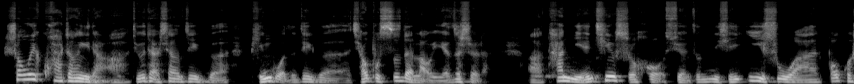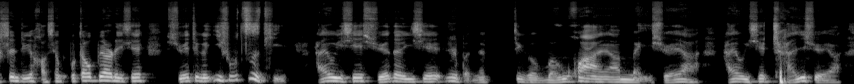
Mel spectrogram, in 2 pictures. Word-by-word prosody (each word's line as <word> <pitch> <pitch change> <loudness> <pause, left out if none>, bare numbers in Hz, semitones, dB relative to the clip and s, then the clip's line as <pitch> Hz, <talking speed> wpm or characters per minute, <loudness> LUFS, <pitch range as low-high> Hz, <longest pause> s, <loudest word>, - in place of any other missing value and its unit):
稍 220 0 -1
微 235 +1 +5
夸 180 -8 -4
张 155 -3 +4
一 130 - +6
点 - - -5
儿 - - -10
啊， 95 0 -11
就 130 - -2
有 - - +2
点 150 - 0
儿 - - -4
像 135 +1 -2
这 130 0 -1
个 105 -4 -8 0.2
苹 130 +5 +4
果 155 - 0
的 105 - -11
这 125 +3 -3
个 95 -4 -10
乔 125 +8 0
布 145 +1 -4
斯 135 +6 +5
的 140 -7 +2
老 95 -4 -4
爷 85 +1 -7
子 120 +3 -2
似 115 -2 -3
的。 - - -23 0.4
啊， 95 -1 -9
他 165 - +1
年 125 -6 +5
轻 190 +6 +5
时 180 -11 0
候 110 - -6
选 - - -5
择 115 - -8
那 120 +1 -2
些 115 +1 -3
艺 145 +6 +1
术 130 -2 +1
啊， 110 0 -4
包 150 - -2
括 150 -2 -4
甚 170 +3 +3
至 140 - -1
于 145 - +3
好 140 -8 -6
像 125 +5 -3
不 140 - -6
着 175 +4 +2
边 175 +1 +4
儿 - - +7
的 160 - +4
一 - - 0
些， 160 +2 +1 0.2
学 145 +3 0
这 170 - 0
个 150 - +4
艺 195 +4 -1
术 195 +2 -2
字 230 +2 +3
体， 85 - -8 0.2
还 135 - -6
有 160 0 +7
一 150 - +6
些 155 +2 +2
学 140 -5 +1
的 145 -3 +2
一 125 - +2
些 130 +1 +1
日 155 +3 -2
本 - - -8
的 110 +1 -7 0.2
这 130 - -4
个 105 -3 -4
文 100 +5 -3
化 130 -1 +2
呀、 115 -1 -2
美 105 -7 -1
学 100 +2 -4
呀， 120 -3 -4 0.3
还 - - -7
有 130 -1 0
一 120 - +1
些 135 +3 -1
禅 130 +5 +3
学 160 - -2
啊， 100 0 -12
130 Hz, 315 characters per minute, -22 LUFS, 110-155 Hz, 0.4 s, 儿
